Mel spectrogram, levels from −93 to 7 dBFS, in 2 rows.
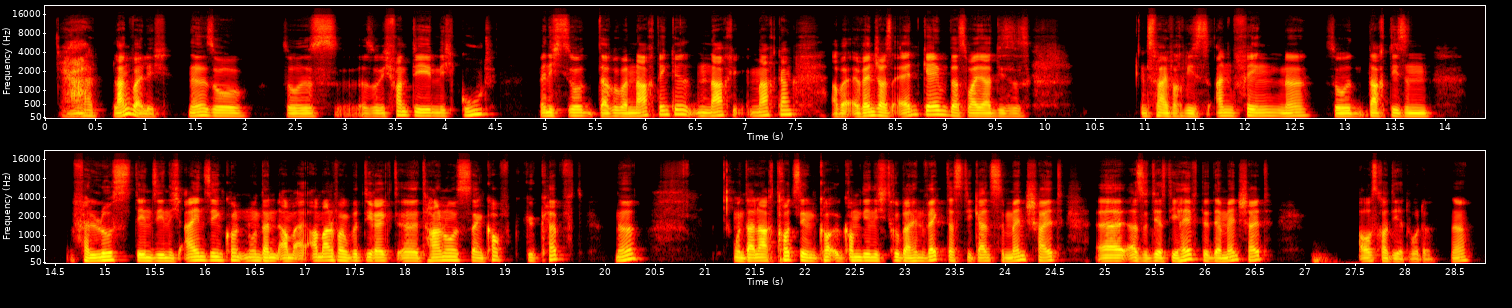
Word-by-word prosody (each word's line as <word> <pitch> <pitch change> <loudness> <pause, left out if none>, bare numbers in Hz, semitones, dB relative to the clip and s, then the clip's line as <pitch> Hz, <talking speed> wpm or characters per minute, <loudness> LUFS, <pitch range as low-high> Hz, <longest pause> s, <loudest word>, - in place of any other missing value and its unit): ja, 90 +3 -2
langweilig, 85 - +1 0.2
ne? 110 +4 +1
So 100 -3 -1 0.3
so 90 0 -1
das, 90 0 -3 0.2
also 95 +1 -4
ich 95 0 -4
fand 125 -1 -1
die 105 -1 +3
nicht 100 -1 -6
gut, 155 +6 -3 0.4
wenn 100 +2 0
ich 100 -1 -2
so 105 0 +1
darüber 100 0 0
nachdenke, 140 +10 +1
im 105 -7 -4
Nachi 120 +5 0
Nachgang. 125 +7 -1 0.3
Aber - - -2
Avengers 105 +1 +3
Endgame, 145 +5 +2
das 100 -4 -1
war 100 0 +4
ja 95 -1 +4
dieses 90 -1 -7 1.1
das 95 0 -3
war 105 - +4
einfach, 95 -1 -1
wie 95 - 0
es 85 -2 -6
anfing, 105 0 -1
ne, 105 +3 0
so 95 0 +1 0.2
nach 100 -2 +2
diesem 95 -2 -1 0.8
Verlust, 125 +5 +2
den 105 -1 +3
sie 100 0 +2
nicht 95 -1 -3
einsehen 120 +2 +3
konnten, 120 -5 -1
und 110 -1 0
dann 105 -2 +2
am 100 0 +2
am 110 +3 0
Anfang 115 -2 +4
wird 110 -1 -3
direkt, 110 -2 +2
äh, 100 0 +2
Thanos 115 +3 +2
seinen 105 -5 0
Kopf 130 +2 -2
geköpft, 140 +8 -5 0.3
ne? 155 +10 +1 0.9
Und 105 -3 +1
danach 105 +1 +5
trotzdem 120 -7 +2
kom 115 -4 +1
kommen 115 +1 +2
die 110 0 +3
nicht 100 -2 -3
drüber 110 -4 +3
hinweg, 120 +8 +1
dass 105 -1 -2
die - - -7
ganze 105 0 -1
Menschheit 115 +2 0 0.3
äh, - - -6
also, 100 0 +3
dass 100 -1 +1
die 95 -1 0
Hälfte 155 -9 +1
der 95 -1 +2
Menschheit 145 +6 0 0.9
ausradiert 95 -3 -1
wurde, 80 -2 -8
ne? 110 +6 -3
105 Hz, 165 wpm, -24 LUFS, 95-120 Hz, 1.1 s, danach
